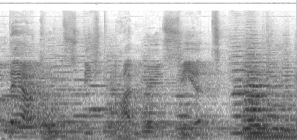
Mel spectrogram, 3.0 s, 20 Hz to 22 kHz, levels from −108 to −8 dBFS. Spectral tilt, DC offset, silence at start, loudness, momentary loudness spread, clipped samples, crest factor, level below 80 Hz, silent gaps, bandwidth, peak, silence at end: -6 dB/octave; under 0.1%; 0 s; -33 LUFS; 11 LU; under 0.1%; 18 dB; -52 dBFS; none; over 20 kHz; -14 dBFS; 0 s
